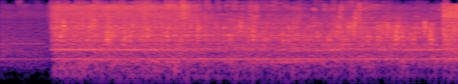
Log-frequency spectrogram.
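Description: A Bobcat fitted with a Coneteks forestry mulcher grinds through bushes with a loud, constant engine drone and rough grinding texture that starts abruptly and runs steadily.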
